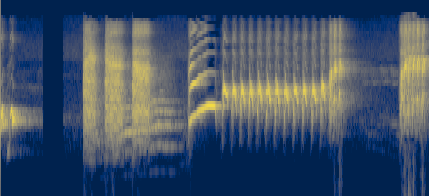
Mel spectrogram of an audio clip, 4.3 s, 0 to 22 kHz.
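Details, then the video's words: Oriental magpie-robin in a 2021 training recording: a low whistle, three harsh rasping notes, a rising upslurred whistle, then a quick rattling trill of clipped notes and a closing buzzy burst. "MASTERAN MATERI MEWAH MURAI JUARA"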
